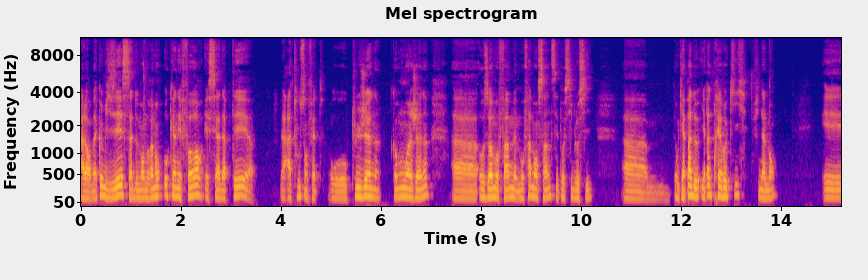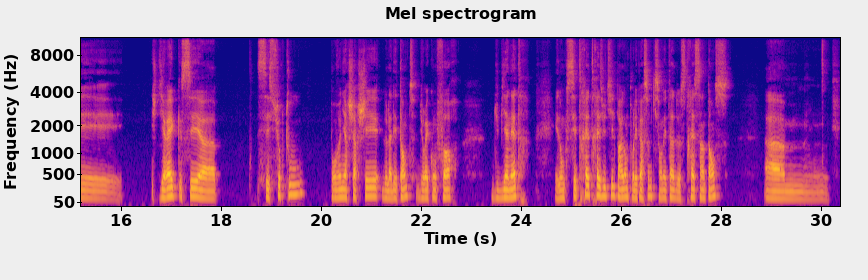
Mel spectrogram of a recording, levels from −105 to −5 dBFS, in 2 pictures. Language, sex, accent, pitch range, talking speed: French, male, French, 110-130 Hz, 165 wpm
